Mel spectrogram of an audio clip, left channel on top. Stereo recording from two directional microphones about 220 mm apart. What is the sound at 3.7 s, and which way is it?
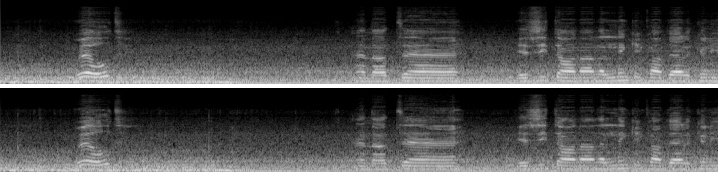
Speech, 25° left (ahead or behind).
